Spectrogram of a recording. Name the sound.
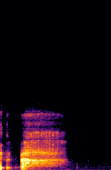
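burp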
